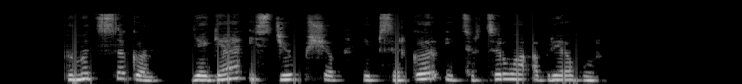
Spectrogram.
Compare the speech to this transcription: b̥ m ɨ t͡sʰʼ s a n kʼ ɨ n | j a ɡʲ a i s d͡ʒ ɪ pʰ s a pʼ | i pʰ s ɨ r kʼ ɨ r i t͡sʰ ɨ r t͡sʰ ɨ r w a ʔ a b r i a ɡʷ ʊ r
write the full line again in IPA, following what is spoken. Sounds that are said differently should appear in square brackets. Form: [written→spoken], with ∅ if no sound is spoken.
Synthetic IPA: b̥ m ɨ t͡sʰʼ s a [n→∅] kʼ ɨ n | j a ɡʲ a i s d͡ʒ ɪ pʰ [s→ʃ] a pʼ | i pʰ s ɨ r kʼ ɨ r i t͡sʰ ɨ r t͡sʰ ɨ r w a ʔ a b r i a ɡʷ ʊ r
